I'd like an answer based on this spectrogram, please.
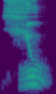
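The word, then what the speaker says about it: ю: to write it ah this is letter U similar to sound at the beginning of the word use in English you let's see how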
